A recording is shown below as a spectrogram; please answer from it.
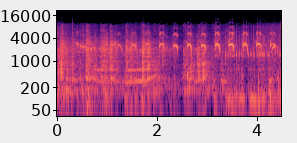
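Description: Month-old Moulard ducks calling in a rapid series of short, high-pitched notes that rise and fall, about three or four a second, louder over the last two seconds while one duck is caught and held.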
